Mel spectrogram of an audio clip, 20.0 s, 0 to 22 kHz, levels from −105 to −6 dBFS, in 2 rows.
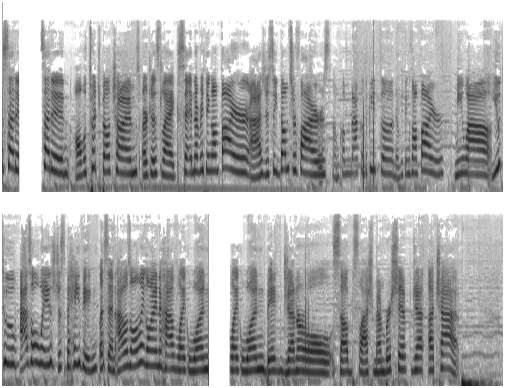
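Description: Stream reconnect at 0.33 to 1.04 s and again at 14.14 to 15.20 s: the connection dropped, the player fell silent for 435 ms and then 408 ms, and a fresh decoder picked up mid-stream from a resent burst, so the audio resumes 279 ms and 650 ms earlier, repeating a stretch already heard, with the first moments muted or fading in.

Loud pop at 7.21 to 7.44 s (two pops), 9.33 s (one) and 16.09 to 16.16 s (two): a sudden voltage step or pulse, likely from a plug, switch, static or driver glitch, lands on the signal at about 20 dB above it, heard as sharp pops while the sound continues beneath.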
